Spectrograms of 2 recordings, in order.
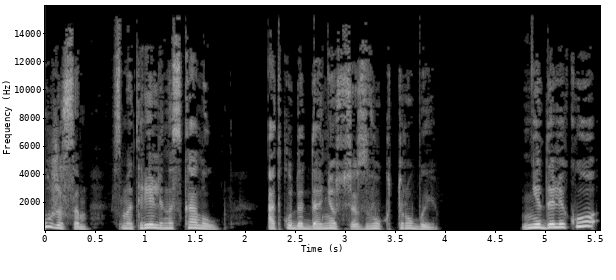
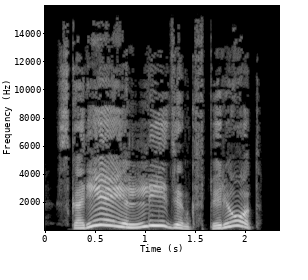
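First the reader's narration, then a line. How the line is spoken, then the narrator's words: Cheerful laugh, then sudden shout. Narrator (Russian): засмеялась веселым человеческим смехом и вдруг крикнула на чисто испанском языке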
